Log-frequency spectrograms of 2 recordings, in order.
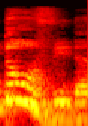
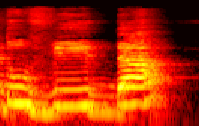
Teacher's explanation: Ó, dúvidas é proparoxítona. Duvida é paroxítona.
